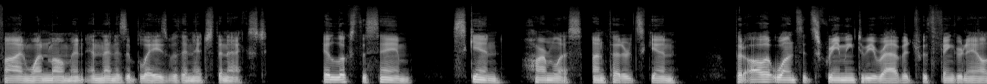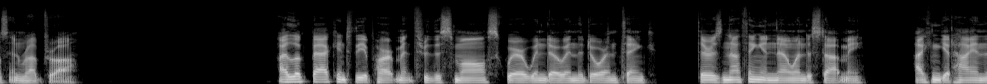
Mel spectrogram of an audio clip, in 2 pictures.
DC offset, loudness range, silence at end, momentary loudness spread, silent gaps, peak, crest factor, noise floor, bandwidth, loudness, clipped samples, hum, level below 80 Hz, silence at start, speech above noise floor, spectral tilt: under 0.1%; 4 LU; 0 s; 7 LU; none; -2 dBFS; 16 dB; -81 dBFS; 14.5 kHz; -18 LUFS; under 0.1%; none; -44 dBFS; 0.05 s; 64 dB; -5.5 dB/octave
